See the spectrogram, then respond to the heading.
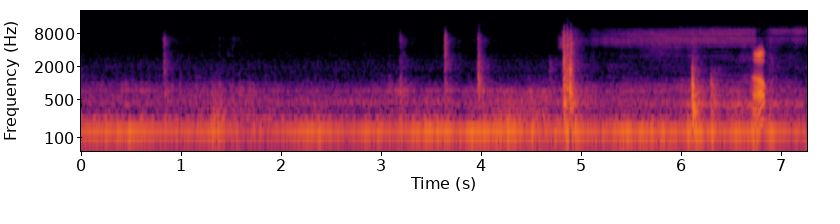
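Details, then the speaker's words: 1961 Buick LeSabre convertible, engine running after fuel line replacement; the top pump, which failed earlier possibly because of a bad battery, now hums steadily with clicks and clunks as the top lowers; normal convertible top pump operation. "So, uh I tried to take the top down before, but I think because the battery was bad, it didn't have enough uh juice. So, I was going to try it again. We'll see if it works."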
